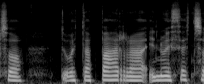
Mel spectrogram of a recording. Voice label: "bara", Welsh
